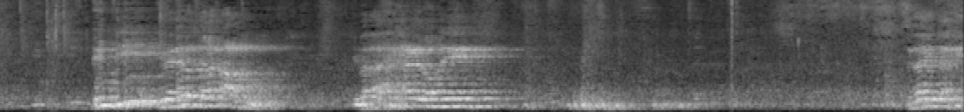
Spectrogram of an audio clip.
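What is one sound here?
A man speaks steadily through a microphone and loudspeaker, explaining in a calm lecturing tone.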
